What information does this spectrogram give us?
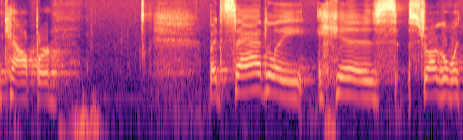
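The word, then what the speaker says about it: Cowper: to extend towards myself god saved william cooper or the british say cooper william calper but sadly his struggle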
